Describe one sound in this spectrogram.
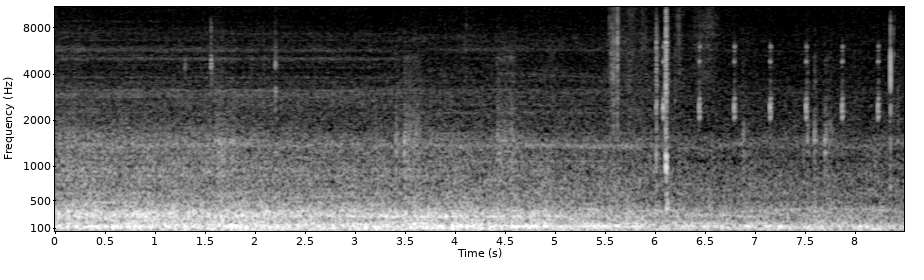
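A car engine hums and tyres roll steadily on the road, heard from inside the car.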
